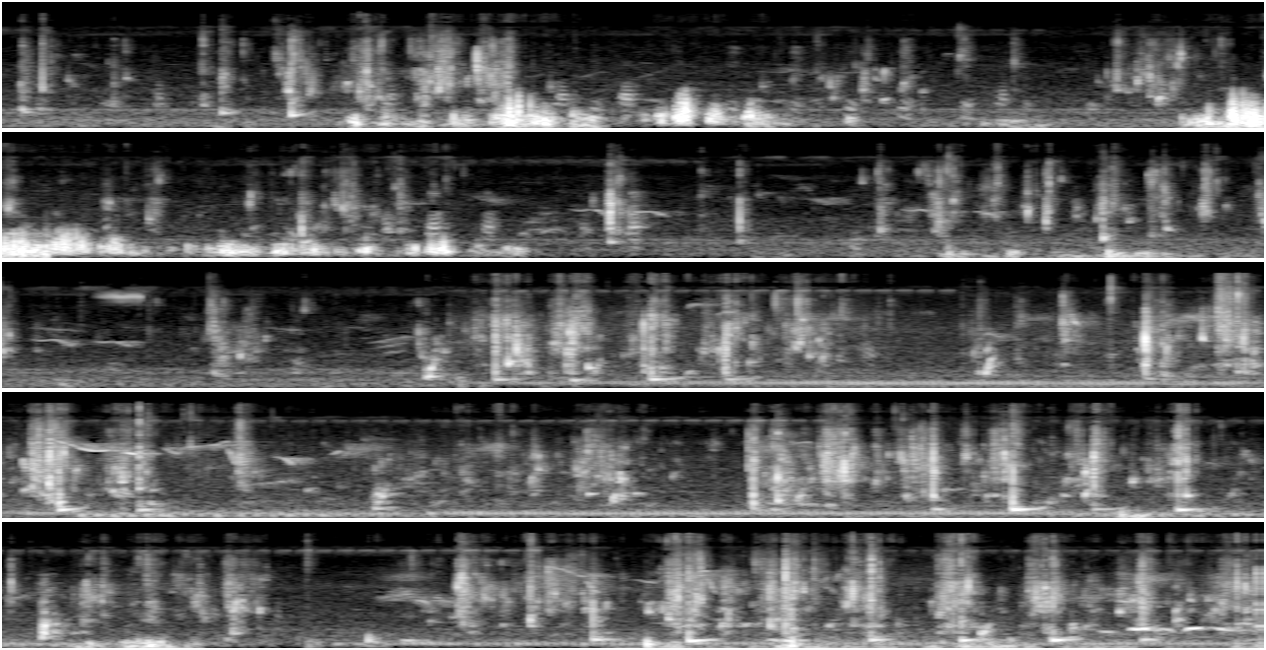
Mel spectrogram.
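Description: River water splashing in irregular bursts as a fish caught on a bottle-float hook line thrashes at the surface, jerking the plastic bottle about; the hardest splashes come in the first seven seconds or so.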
